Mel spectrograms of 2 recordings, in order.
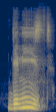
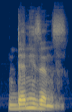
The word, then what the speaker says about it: denizens: The disease डेनिज्ड, माफ कीजिएगा, डेनिजेंस, माफ कीजिएगा, प्रोनाउंसिएशन में थोड़ी बहुत ज्यादा गड़बड़ हो गई.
